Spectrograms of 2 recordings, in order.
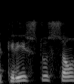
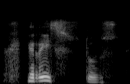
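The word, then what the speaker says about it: Χριστός: e no Grego é cristos cristos a pronúncia cristos a gente não tem em português este este som inicial a gente pode falar cristos para facilitar mas o som fonético é de cristos cristos OK então são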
